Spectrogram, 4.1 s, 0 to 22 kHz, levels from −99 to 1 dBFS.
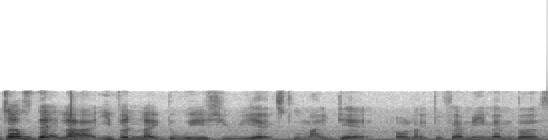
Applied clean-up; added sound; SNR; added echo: none; none; none; none.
